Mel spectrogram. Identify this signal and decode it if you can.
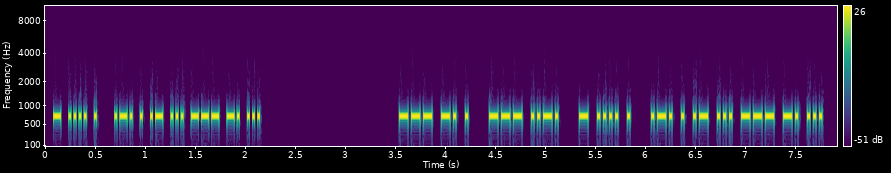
Morse code, heard as a keyed tone, about 51 wpm, 700 Hz. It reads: THE REASONS ONE OF THE REASONS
